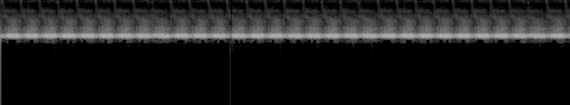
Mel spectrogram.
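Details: Crickets chirping on a peaceful summer night in a farm meadow under a full moon: a steady high-pitched trill pulsing about four times per second, very regular, with no other sounds.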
